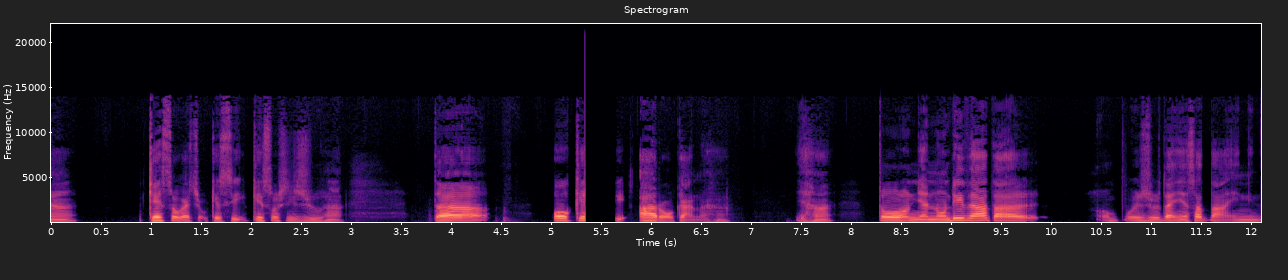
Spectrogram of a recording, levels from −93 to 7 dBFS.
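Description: A stream reconnect runs from 5.33 to 5.66 s: the connection dropped, the speech cuts to about 0.31 s of silence, and playback resumes from a fresh decoder roughly 0.3 s further along, so a short stretch of speech is skipped entirely.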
